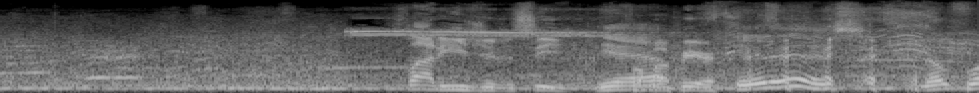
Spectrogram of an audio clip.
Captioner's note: whistle blowing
